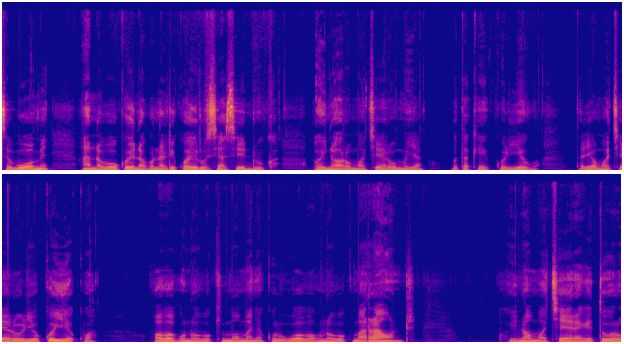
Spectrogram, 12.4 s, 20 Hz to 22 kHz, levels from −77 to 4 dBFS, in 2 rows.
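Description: Nothing technically wrong turns up in this speech recording; no dropouts, glitches or other faults can be heard anywhere in it.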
